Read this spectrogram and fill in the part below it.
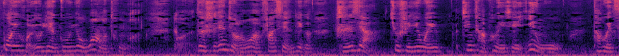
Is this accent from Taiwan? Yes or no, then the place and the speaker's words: no; Bozhou, Anhui, China; 我是华佗五禽戏第59代传承人，我来自安徽亳州。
